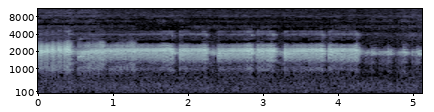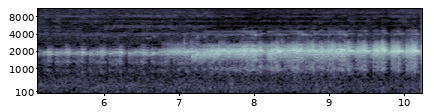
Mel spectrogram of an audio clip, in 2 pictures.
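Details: Frogs calling at night, a dense chorus of rapid rasping pulses centred in the mid-high range, loud for four seconds, then thinning before building back up, with faint high insect-like whine throughout.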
